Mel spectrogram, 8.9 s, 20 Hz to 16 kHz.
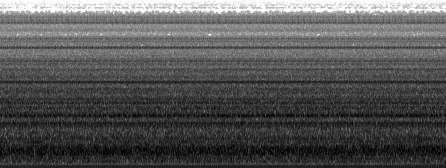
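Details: IBM 5150 PC from 1982 after cleaning and reassembly, with added 10 MB IMI hard disk, MFM controller, upgraded power supply and NEC V20 CPU: steady hum with a faint fan whine and drive spin, no clicks or grinding; boots normally to a blinking cursor.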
